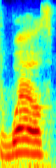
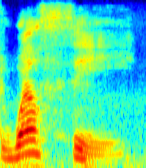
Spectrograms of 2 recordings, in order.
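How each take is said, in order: First: The final 'ee' vowel is left off. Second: The word ends with a clear 'ee' vowel. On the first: The speaker calls it wrong. "So not wealth" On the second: The speaker calls it right. "but wealthy"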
